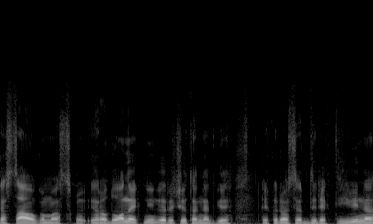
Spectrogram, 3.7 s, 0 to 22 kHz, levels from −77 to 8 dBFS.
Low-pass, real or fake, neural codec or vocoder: 14.4 kHz; real; none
